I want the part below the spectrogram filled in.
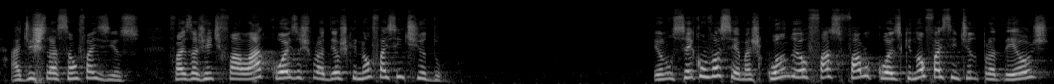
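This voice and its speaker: A woman giving a chatty, animated sermon, often checking in with her listeners and swinging between loud emphasis and soft, drawn-out words. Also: high voice. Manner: chatty and animated, keeps asking "né?" to the congregation. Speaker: preacher. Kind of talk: conversational sermon.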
